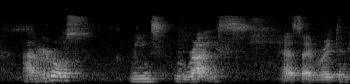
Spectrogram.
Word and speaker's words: arroz: Yo hago arroz. Arroz means rice, as I've written here in green, rice. Yo hago arroz. Remember, the double R means you pronounce it R, the hard R.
